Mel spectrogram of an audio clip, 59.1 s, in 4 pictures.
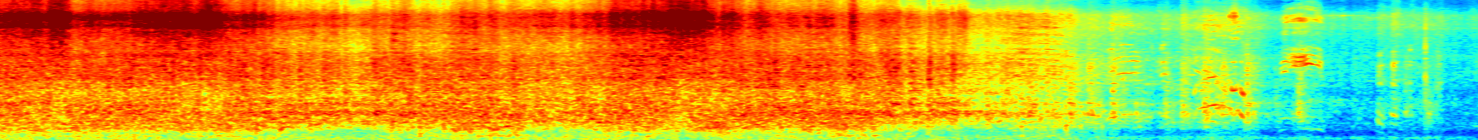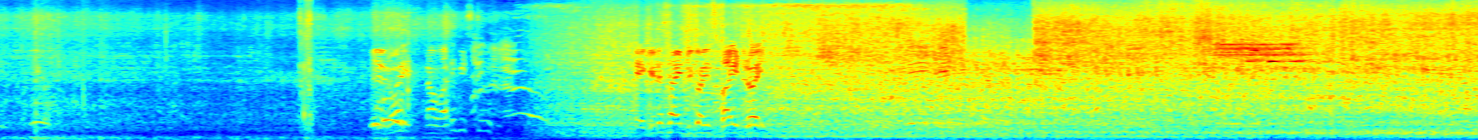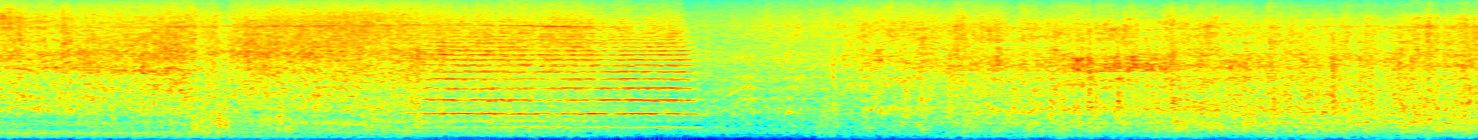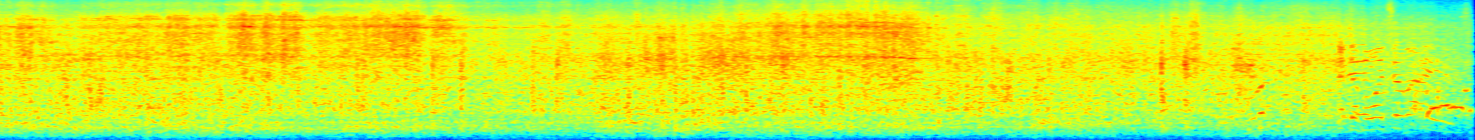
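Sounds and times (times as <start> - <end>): train wheels rumbling and clacking: 0.0 - 19.5, 20.4 - 59.0
train horn blast: 26.8 - 28.0, 33.7 - 36.8.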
